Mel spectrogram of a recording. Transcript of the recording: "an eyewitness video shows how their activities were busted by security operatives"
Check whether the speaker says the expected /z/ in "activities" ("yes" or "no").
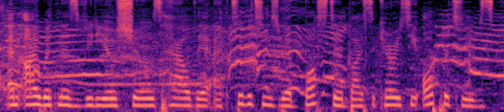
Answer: yes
